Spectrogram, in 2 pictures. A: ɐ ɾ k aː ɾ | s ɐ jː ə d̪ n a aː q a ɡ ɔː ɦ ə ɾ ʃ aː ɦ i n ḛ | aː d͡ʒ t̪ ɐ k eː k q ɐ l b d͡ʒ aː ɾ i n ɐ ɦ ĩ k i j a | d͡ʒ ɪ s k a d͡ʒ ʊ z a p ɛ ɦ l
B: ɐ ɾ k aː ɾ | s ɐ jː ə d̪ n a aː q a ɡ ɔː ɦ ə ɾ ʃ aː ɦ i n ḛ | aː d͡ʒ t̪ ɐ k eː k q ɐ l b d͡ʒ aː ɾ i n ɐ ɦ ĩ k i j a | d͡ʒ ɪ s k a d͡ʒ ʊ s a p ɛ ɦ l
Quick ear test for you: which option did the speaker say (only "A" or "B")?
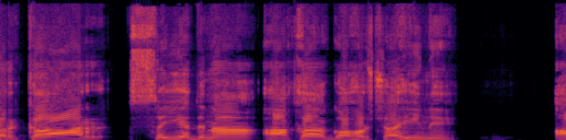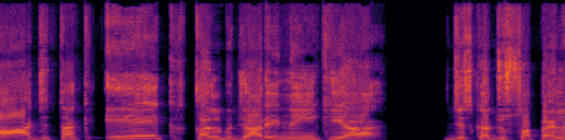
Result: B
